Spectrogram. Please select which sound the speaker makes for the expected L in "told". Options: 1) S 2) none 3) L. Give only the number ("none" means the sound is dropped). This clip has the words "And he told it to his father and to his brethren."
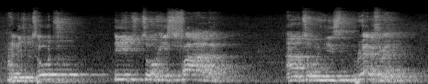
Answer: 2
